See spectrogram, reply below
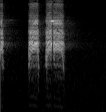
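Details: Black francolin (kala teetar) recorded in Tank, Khyber Pakhtunkhwa, Pakistan, giving two loud harsh rasping notes in quick succession after a brief clipped sound, then silence.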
